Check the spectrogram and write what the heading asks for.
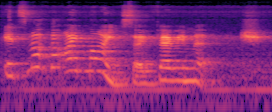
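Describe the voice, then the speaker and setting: A man's voice: extremely high pitch, very animated, slow pace, gravelly, fairly bright tone, roomy sound, a little hiss or hum, heavily acted, low-quality recording. Woman voices a kindly older male park gardener, playful, chuckling, for a storybook. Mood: mock growly.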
